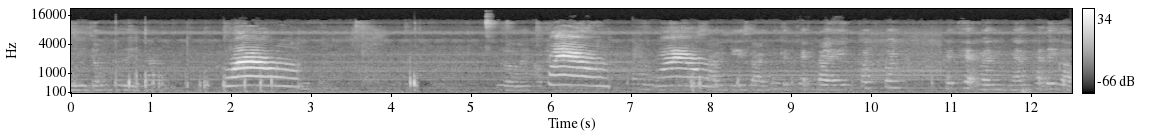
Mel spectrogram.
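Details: Kitten at home, stuck in a laundry basket before escaping, meows repeatedly: loud drawn-out wails about every two seconds, each rising then falling, among softer mews, with a steady hum and faint voices.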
